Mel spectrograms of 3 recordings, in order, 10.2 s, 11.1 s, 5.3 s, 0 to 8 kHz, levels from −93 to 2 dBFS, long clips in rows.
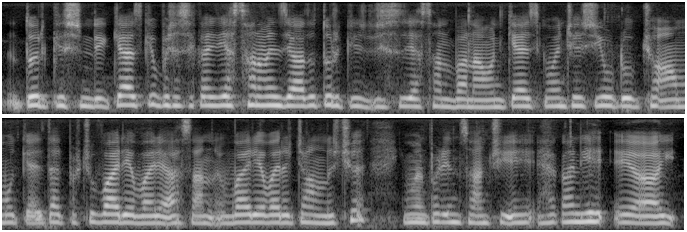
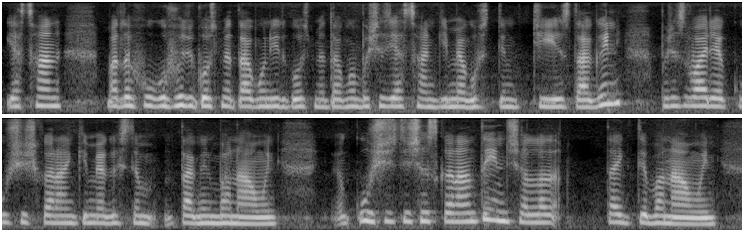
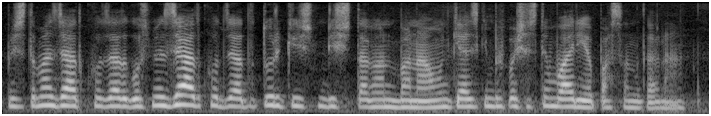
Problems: none marked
